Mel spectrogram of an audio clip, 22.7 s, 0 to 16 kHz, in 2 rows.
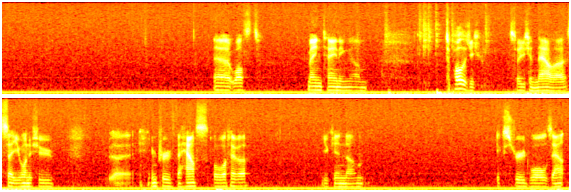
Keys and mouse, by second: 2.1 a, 2.5 click, 2.7 Tab, 3.9 z, 5.4 Tab, 12.9 click, 13.7-15.6 middle drag, 18.5 middle click, 22.3 e.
